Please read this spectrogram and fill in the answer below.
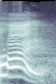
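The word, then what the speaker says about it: who: তাহলে এটার উচ্চারণ কি হয়। তাহলে আমরা এটা খেয়াল রাখবো ডব্লিউ এর পরে, বলো আমার সাথে বলো, ডব্লিউ এর পরে এইচ বা আর থাকলে ডব্লিউ এর উচ্চারণ হয় না। যেমন রাইট, রং, হু।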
